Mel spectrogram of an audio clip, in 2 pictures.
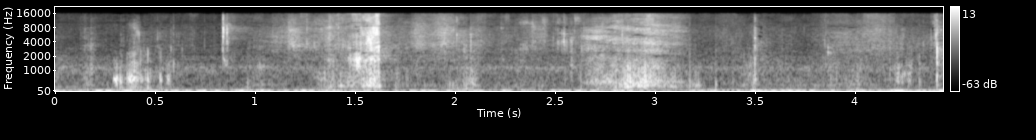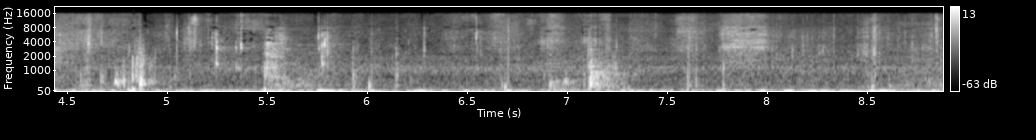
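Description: Close-miked biting and chewing of grilled eggplant, irregular soft mouth sounds with scattered clicks.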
